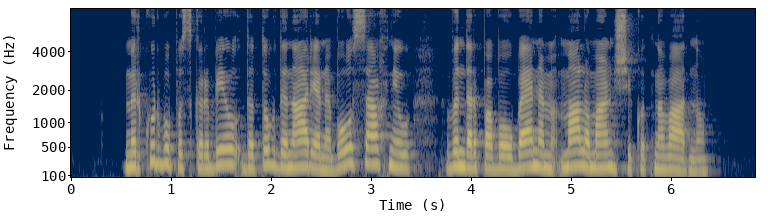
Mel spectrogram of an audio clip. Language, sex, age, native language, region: Slovenian, female, 30-49, Slovenian, Savinja region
